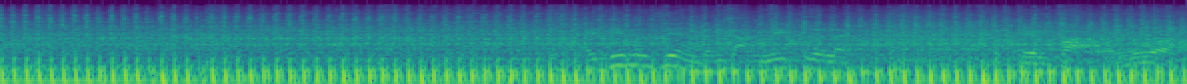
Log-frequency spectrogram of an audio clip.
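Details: Honda Chaly minibike, first start in two years after rebuild and throttle cable fitted, run from spare petrol tank: steady fast idle, even low thump, no knocking or rattling; running fine.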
